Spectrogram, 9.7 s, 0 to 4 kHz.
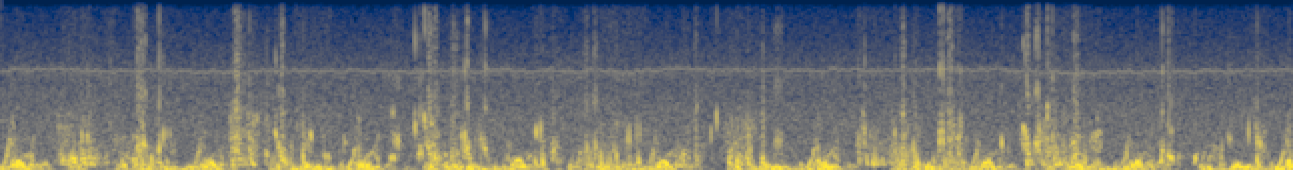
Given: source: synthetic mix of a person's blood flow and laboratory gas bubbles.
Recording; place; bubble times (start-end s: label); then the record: Doppler ultrasound of blood flow; precordium
0.00-0.02 s: bubbles
0.39-1.33 s: bubbles
1.69-2.49 s: bubbles
2.56-2.60 s: bubbles
2.89-3.02 s: bubbles
3.08-3.69 s: bubbles
3.97-4.25 s: bubbles
4.31-4.84 s: bubbles
5.05-5.86 s: bubbles
6.40-6.92 s: bubbles
6.96-7.26 s: bubbles
7.47-7.59 s: bubbles
7.62-8.26 s: bubbles
8.62-8.87 s: bubbles
8.92-9.00 s: bubbles
9.18-9.24 s: bubbles
9.32-9.51 s: bubbles
From the record:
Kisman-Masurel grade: 343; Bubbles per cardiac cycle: rolling drumbeat, 9 or more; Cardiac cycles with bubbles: 100%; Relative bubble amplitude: loud (0.450 to 0.775); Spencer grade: 3 (all of the cardiac periods contain showers or single bubble signals, but not dominating or overriding the cardiac motion signals); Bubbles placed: only in the low amplitude regions of the cardiac cycle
